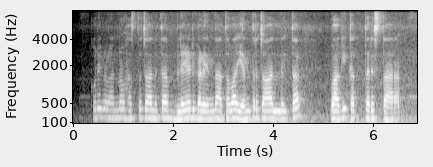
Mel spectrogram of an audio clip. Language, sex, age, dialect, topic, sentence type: Kannada, male, 18-24, Central, agriculture, statement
